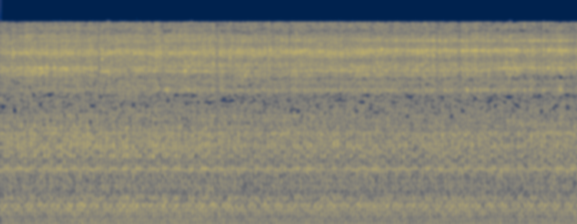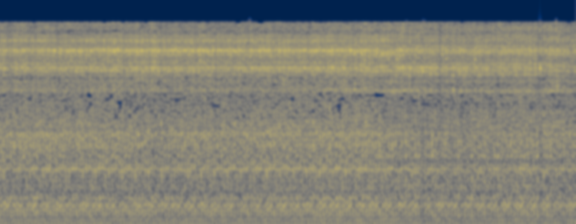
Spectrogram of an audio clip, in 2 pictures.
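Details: VW TDI ALH diesel idling with a fast, loose metallic rattle from the serpentine belt area, coming from the belt tensioner.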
